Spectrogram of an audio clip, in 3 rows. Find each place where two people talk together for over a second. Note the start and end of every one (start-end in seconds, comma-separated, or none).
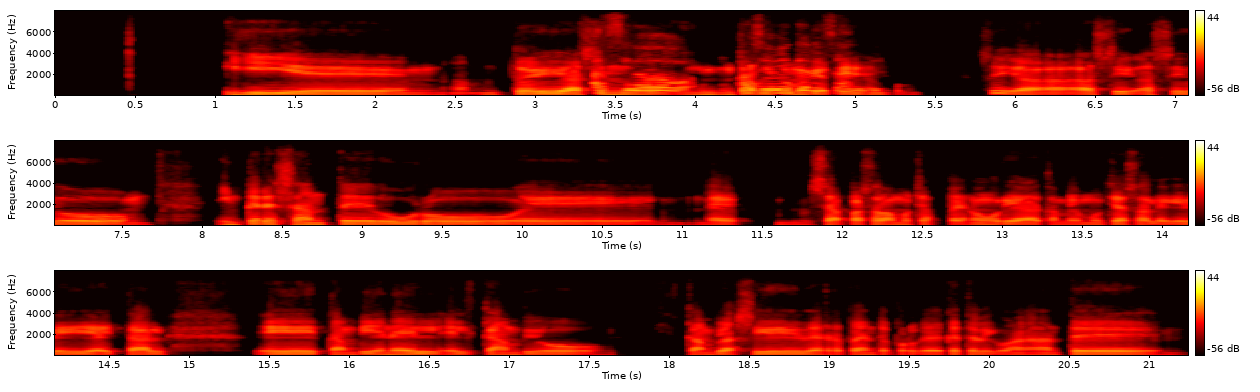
3.3-5.2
